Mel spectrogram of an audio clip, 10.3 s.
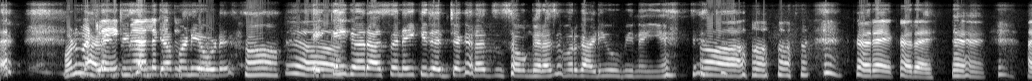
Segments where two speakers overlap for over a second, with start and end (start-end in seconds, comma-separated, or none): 0.8-2.1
